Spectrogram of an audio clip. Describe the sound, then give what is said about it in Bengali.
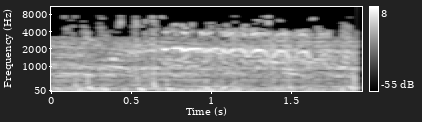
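Horse neighing over hoofbeats as mounted soldiers approach, a dense, continuous mix of whinnying and thudding with a busy, steady level throughout. “এমন সময় ঘোড়ার ফুরধ্বনি ও সৈন্যদের কোলাহল শুনতে পেলেন।”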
